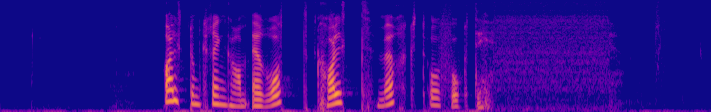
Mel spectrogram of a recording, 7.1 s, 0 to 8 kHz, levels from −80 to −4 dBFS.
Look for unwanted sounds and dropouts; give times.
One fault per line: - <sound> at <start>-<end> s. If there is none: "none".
none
